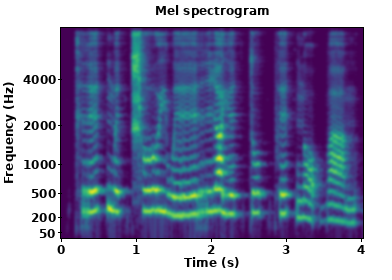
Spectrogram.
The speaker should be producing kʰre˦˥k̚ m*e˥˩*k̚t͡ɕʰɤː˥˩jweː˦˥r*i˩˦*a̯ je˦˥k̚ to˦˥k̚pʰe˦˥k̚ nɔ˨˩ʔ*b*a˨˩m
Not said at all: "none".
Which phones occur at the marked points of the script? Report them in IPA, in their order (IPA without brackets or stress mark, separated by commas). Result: e˥˩, i˥˩, b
